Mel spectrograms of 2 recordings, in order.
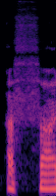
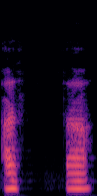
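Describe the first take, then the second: First: The s sound has a sharp whistling hiss. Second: The s sound is soft without a whistle. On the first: The speaker calls it wrong. "अस्सा नहीं पढ़ते हैं, इसमें सीटी की आवाज़ नहीं निकालते हैं" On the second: The speaker calls it right. "इसको बिल्कुल नरमी से पढ़ते हैं"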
